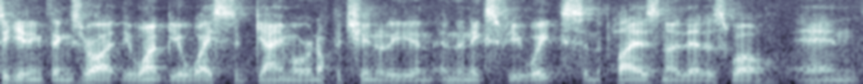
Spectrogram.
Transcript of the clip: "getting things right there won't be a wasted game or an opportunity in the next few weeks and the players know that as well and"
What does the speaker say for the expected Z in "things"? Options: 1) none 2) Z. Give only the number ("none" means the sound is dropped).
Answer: 2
